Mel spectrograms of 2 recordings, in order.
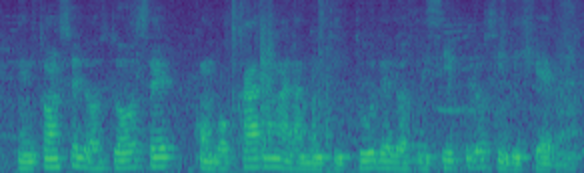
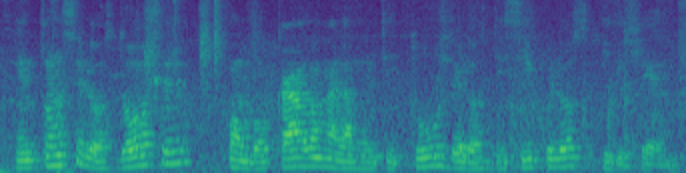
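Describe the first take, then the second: No difference in how they are said.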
